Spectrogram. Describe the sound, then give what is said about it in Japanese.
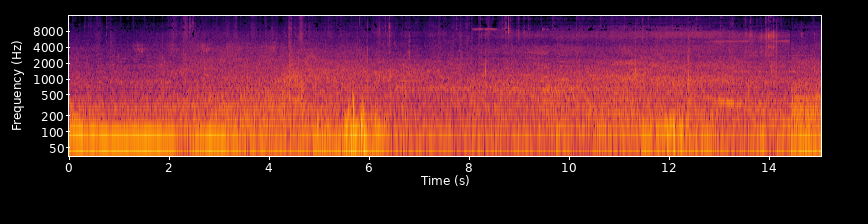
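Rumbling bus interior while riding, with a low, continuous road and engine roar, scattered rattles and a person talking over it. “なんかこう今ちょっとバスに乗ったわけなんですけども”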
